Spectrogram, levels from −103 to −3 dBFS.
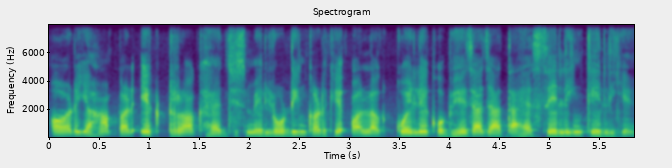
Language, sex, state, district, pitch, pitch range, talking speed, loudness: Hindi, female, Bihar, Vaishali, 185 Hz, 175-195 Hz, 185 wpm, -16 LUFS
